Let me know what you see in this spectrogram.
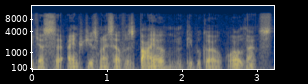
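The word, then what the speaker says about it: Bayo: crowd is I just I introduced myself as bio and people go well that's different well if that's what you think it's it's b a Yo and they go beo and I say no it's pronounced bi IO and that's how I enter the conver the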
